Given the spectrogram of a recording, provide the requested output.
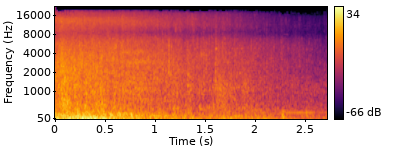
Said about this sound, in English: What happened? Why is there snow everywhere? Came down the chimney, it's okay.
